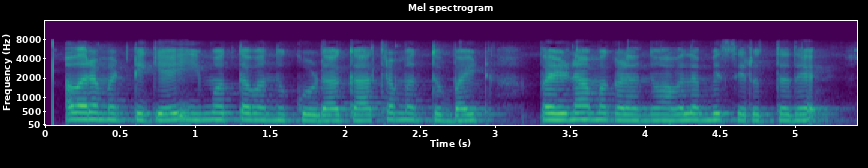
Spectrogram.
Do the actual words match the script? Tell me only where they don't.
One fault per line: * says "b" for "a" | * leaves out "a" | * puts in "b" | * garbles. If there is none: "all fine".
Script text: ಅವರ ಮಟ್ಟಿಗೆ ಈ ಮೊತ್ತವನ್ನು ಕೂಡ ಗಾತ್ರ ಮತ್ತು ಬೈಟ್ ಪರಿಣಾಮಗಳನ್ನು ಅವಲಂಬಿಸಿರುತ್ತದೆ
all fine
